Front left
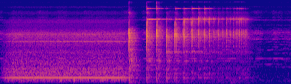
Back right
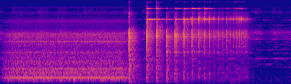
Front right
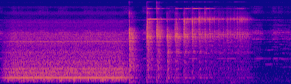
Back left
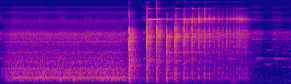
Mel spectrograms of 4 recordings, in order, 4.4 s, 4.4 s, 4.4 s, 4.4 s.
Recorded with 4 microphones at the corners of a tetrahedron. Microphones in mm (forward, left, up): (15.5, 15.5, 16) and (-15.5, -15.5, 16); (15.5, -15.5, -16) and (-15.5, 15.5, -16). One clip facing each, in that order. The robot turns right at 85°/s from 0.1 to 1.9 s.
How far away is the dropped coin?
About 1.9 m.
